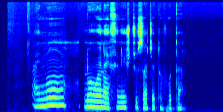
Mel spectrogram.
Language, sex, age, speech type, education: Nigerian Pidgin, female, 15-29, spontaneous, tertiary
